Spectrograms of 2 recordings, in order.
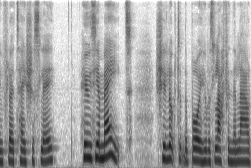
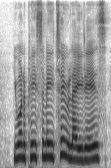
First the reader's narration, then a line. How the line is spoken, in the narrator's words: He laughed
